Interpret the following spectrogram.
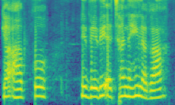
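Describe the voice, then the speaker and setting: Woman voicing a young man, emotional and protective, pitched high and mellow, pleading lines. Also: steady tone, normal speed. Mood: possessive.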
